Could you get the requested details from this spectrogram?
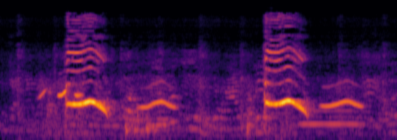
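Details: Energetic song of a tuwu from Lombok: two phrases about two and a half seconds apart, each a bright falling whistle trailed by a gentle wavering tail, over faint clatter.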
